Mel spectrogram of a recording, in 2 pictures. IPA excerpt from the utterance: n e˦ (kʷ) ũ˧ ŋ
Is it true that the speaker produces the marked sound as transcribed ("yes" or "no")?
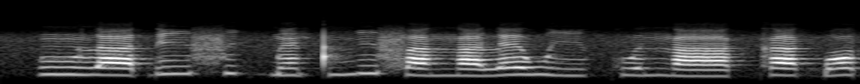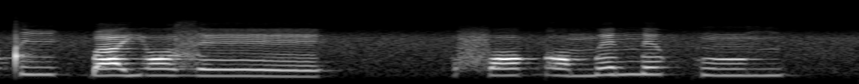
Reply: yes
